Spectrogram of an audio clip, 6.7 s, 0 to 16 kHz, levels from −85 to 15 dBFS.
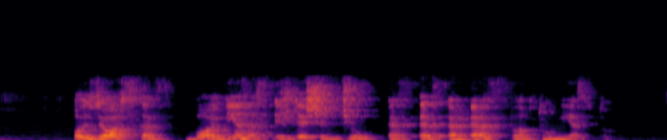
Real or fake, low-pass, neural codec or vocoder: fake; 7.2 kHz; codec, 16 kHz, 16 kbps, FunCodec, trained on LibriTTS, 50 frames a second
